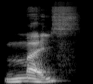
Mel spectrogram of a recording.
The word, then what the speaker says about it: maïs: Then another amazing thing is that there is the trema that says to me, pronounce, or that says to us, pronounce me separately from the other letters.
